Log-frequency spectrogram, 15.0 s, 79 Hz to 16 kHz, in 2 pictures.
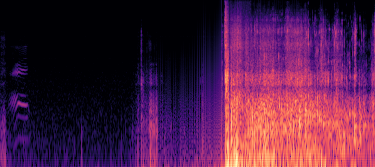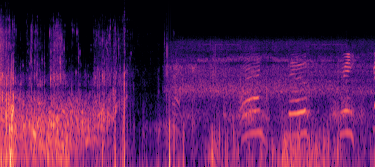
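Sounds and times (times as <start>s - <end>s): underwater rushing and bubbling: 4.4s - 11.2s.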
